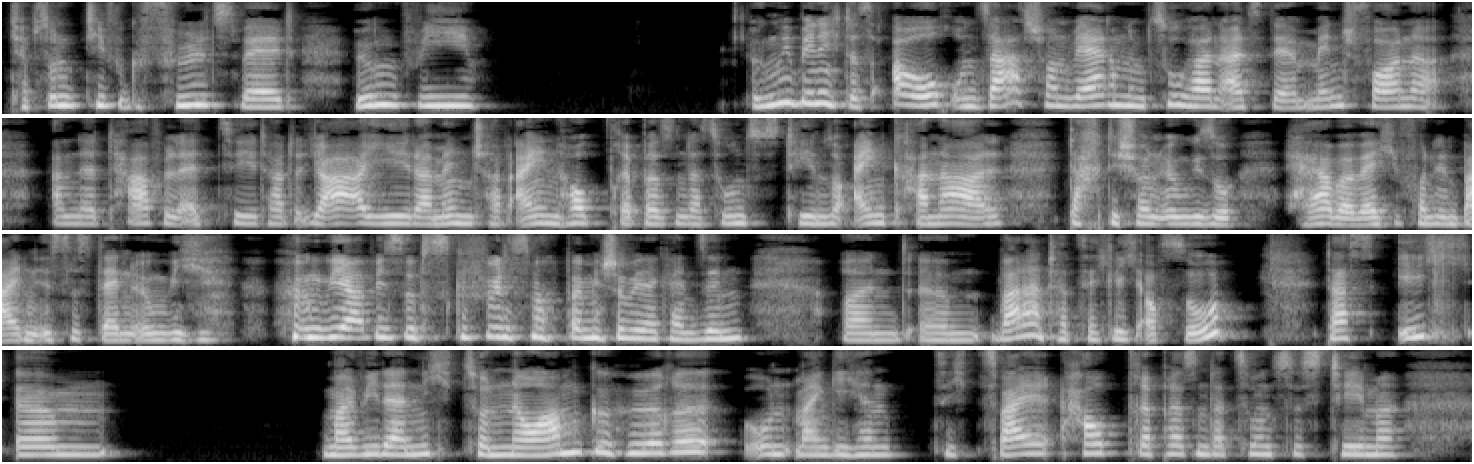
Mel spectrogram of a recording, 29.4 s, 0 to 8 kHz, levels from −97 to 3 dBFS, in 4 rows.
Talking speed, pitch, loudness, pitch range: 180 wpm, 215 Hz, -19 LUFS, 195-245 Hz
